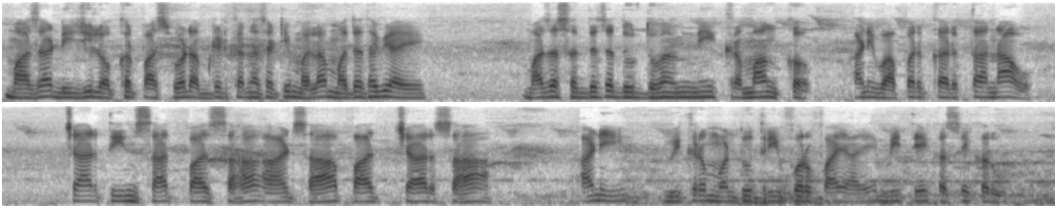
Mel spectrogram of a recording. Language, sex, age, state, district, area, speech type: Marathi, male, 30-45, Maharashtra, Mumbai Suburban, urban, read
